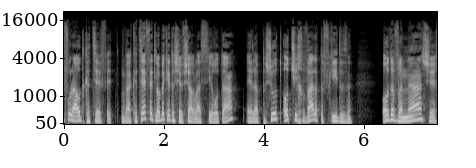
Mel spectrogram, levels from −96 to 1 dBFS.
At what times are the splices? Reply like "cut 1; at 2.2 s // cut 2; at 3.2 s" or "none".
cut 1; at 1.1 s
